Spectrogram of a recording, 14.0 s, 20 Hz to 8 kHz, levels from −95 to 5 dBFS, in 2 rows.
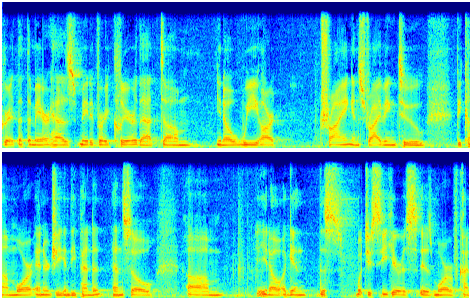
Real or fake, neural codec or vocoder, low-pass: real; none; 7.2 kHz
